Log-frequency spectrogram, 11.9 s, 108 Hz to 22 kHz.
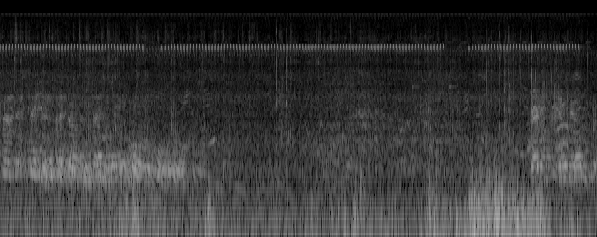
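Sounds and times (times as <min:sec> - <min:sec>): person speaking: 0:00.0 - 0:05.3.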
